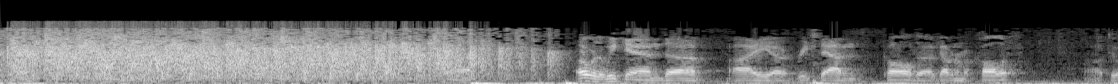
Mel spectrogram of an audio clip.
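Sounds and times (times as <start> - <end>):
audience applause: 0.0 - 5.6
speech: 6.1 - 10.3, 10.9 - 11.1.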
